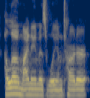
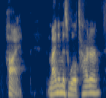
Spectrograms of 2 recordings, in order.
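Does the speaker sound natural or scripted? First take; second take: scripted; natural. First: It sounds stiff, like reading a script. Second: It sounds relaxed and natural, conversational.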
